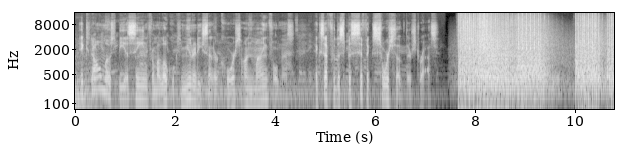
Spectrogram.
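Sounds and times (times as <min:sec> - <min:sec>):
speech: 0:00.1 - 0:07.4
machine guns firing at a shooting range: 0:07.6 - 0:10.7.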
